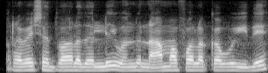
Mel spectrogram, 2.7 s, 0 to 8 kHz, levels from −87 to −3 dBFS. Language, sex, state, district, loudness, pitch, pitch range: Kannada, male, Karnataka, Bangalore, -15 LUFS, 135 Hz, 135-145 Hz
